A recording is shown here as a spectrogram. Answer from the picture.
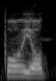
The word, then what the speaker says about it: pollo: そう、わからない人向けに伝えると、その、ポヨって、 POLLO って書くんですけど、その LLO をよって読んだり、ジョって読んだり、まあ、しょって読んだりっていうのが、その国ごとによって違うんですよね。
